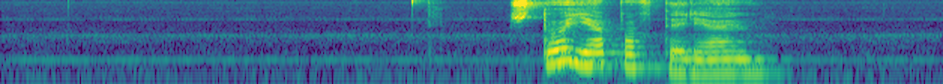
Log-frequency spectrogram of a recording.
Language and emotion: Russian, neutral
